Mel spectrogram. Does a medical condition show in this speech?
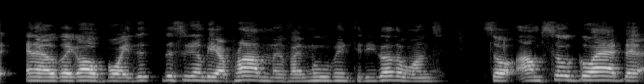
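Yes: cerebral palsy; since childhood.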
